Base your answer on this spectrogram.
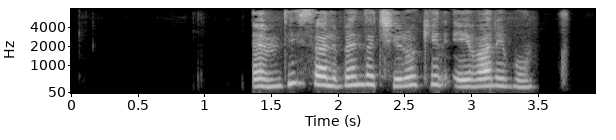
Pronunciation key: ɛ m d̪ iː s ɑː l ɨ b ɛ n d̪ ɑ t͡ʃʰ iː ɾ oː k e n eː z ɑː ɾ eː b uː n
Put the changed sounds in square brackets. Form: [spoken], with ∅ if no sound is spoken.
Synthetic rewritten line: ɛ m d̪ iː s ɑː l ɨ b ɛ n d̪ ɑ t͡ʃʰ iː ɾ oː k e n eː [v] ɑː ɾ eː b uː n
